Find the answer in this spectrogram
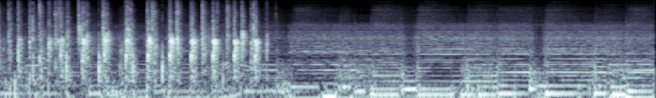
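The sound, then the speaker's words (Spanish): Audience applause for performers: dense, loud clapping for about three and a half seconds, then giving way to music with sustained tones that carries on to the end. “Un aplauso entonces para ustedes”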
